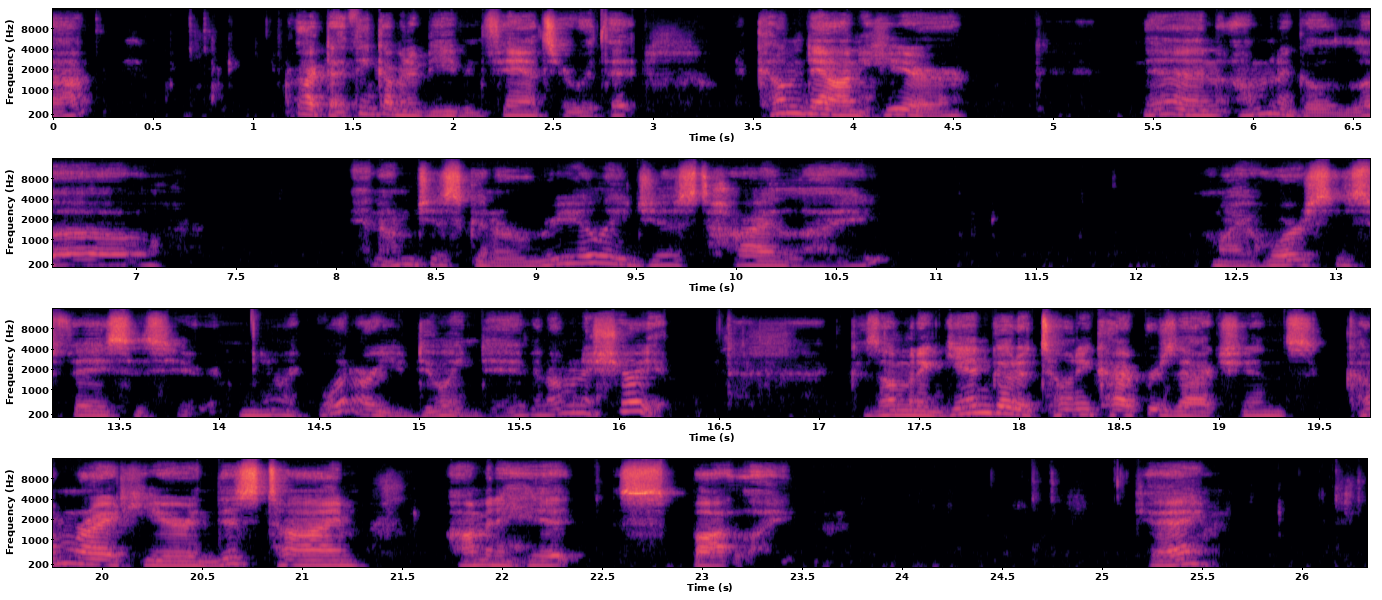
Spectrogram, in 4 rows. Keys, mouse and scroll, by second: 23.7 click.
